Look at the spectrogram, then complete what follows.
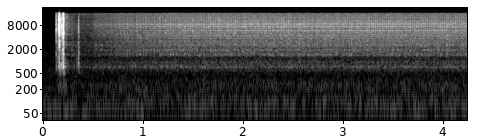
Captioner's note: film reel rolls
